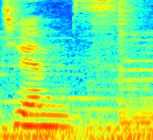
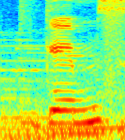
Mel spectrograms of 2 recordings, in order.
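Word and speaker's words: gems: కాబట్టి ఈ పదం యొక్క ఉచ్చారణ అవుతుంది జిఈఎంఎస్, జెమ్స్. గెమ్స్ కాదు, జెమ్స్.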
